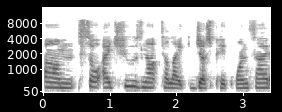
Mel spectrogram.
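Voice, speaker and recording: Very slowly and somewhat breathily, a woman with a New York accent speaks at medium pitch with ordinary pitch variation, the sound dry and close with no echo. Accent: New York City. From New York City (Harlem, Manhattan). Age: 19. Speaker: makeup artist, first-time voter. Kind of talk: personal testimony interview. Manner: casual, hesitant with fillers.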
